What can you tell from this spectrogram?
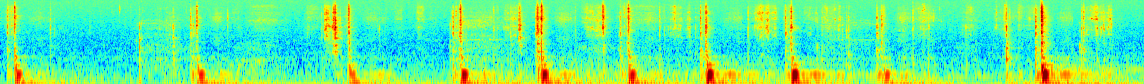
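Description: A stack of baseball cards being flipped through by hand, each card slid off the pile with a short papery click or snap, coming irregularly about once a second.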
